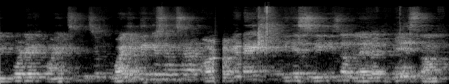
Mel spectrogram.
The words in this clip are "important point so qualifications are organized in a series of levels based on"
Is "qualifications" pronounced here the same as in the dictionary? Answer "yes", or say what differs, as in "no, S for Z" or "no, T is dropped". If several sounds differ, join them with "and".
no, S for SH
